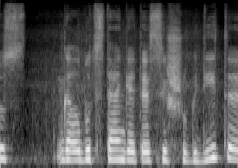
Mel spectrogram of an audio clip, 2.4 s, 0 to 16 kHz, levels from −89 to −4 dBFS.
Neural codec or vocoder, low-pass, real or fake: none; 14.4 kHz; real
